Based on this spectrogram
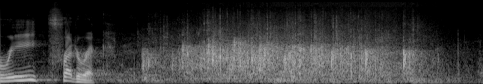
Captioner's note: applause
